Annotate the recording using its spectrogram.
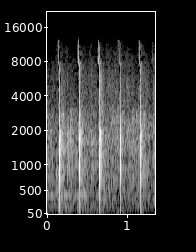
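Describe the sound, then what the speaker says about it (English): A university panel audience gives a round of applause, heard as five crisp, evenly spaced hand claps at a steady rhythm over a quiet room background. "Let's go ahead and give them a round of applause"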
